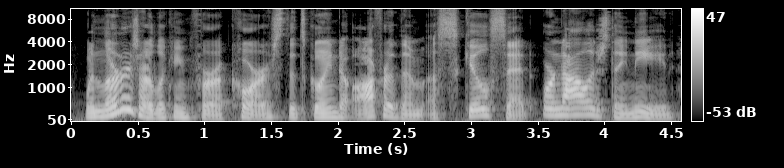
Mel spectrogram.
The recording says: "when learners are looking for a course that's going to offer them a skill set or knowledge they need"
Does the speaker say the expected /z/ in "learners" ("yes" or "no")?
yes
